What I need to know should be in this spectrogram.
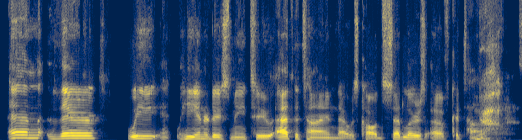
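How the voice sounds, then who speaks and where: Talking fairly slowly with lively intonation, a man has an unremarkable speaking voice with a fairly high pitch. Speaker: content creator. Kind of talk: casual interview chat.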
